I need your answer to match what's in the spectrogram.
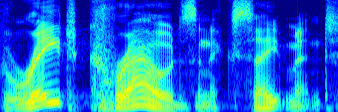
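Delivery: ordinary talk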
